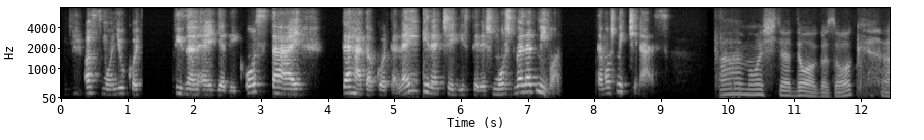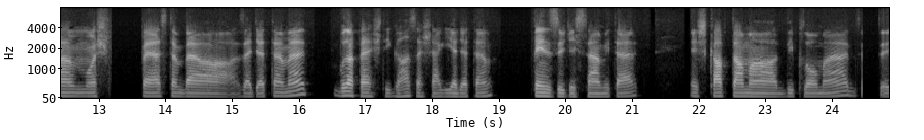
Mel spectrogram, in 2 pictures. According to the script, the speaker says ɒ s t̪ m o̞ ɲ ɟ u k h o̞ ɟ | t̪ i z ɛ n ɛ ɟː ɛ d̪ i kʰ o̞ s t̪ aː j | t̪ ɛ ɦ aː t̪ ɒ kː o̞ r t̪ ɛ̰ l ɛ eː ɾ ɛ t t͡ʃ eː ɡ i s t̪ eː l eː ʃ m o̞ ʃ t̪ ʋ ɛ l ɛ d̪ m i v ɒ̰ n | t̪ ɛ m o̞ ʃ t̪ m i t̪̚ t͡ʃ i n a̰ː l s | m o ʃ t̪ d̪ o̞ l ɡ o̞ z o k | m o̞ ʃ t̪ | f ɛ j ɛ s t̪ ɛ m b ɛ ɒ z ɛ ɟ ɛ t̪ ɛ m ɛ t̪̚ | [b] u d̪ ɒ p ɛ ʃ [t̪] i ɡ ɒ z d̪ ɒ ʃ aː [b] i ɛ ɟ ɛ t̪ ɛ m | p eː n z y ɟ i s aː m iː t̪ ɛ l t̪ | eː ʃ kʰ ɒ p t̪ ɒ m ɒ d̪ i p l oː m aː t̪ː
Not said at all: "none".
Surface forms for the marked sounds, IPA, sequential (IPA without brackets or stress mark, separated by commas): b, t̪, ɡ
